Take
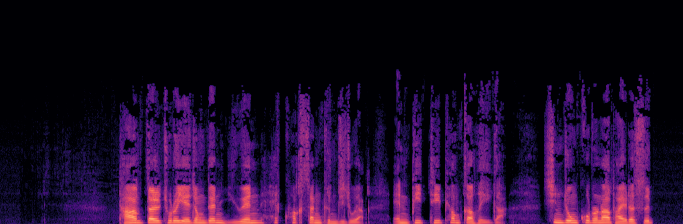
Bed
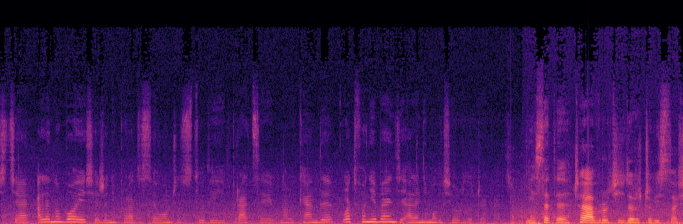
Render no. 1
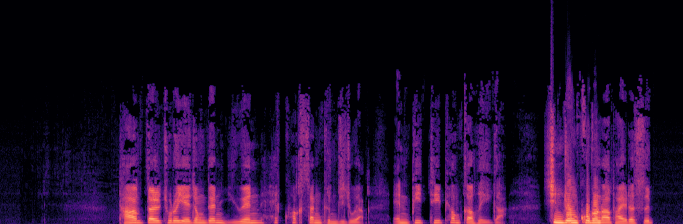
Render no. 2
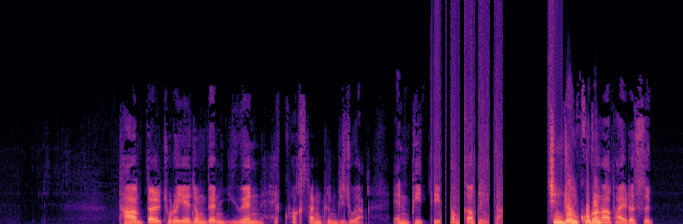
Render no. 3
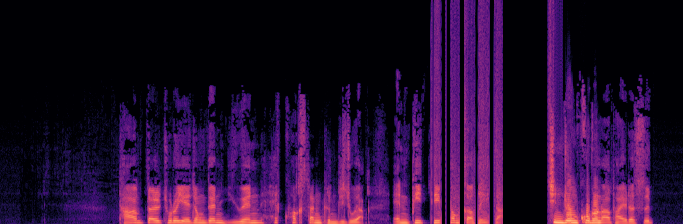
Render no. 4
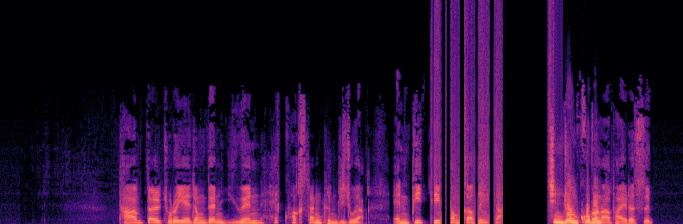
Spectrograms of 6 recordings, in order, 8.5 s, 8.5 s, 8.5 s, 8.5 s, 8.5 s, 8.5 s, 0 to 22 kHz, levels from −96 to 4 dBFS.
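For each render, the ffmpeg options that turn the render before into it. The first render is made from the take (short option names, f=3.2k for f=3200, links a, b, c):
-filter_complex "[0:a]asplit=3[a][b][c];[a]afade=t=out:st=6.88:d=0.02[d];[b]aeval=exprs='0.355*sin(PI/2*2.51*val(0)/0.355)':c=same,afade=t=in:st=6.88:d=0.02,afade=t=out:st=7.5:d=0.02[e];[c]afade=t=in:st=7.5:d=0.02[f];[d][e][f]amix=inputs=3:normalize=0"
-filter_complex "[0:a]asettb=1/sr,asplit=3[a][b][c];[a]atrim=end=1.704[d];[b]atrim=start=1.7:end=2.55,asetpts=PTS-STARTPTS,afade=t=in:d=0.004:c=qsin,afade=t=out:st=0.846:d=0.004:c=qsin,lowpass=f=3.2k:p=1[e];[c]atrim=start=2.546[f];[d][e]acrossfade=d=0.004:c1=hsin:c2=qsin[g];[g][f]acrossfade=d=0.004:c1=qsin:c2=hsin,asettb=1/sr,asplit=3[h][i][j];[h]atrim=end=3.824[k];[i]atrim=start=3.82:end=4.29,asetpts=PTS-STARTPTS,afade=t=in:d=0.004:c=qsin,afade=t=out:st=0.466:d=0.004:c=qsin,lowpass=3.1k[l];[j]atrim=start=4.286[m];[k][l]acrossfade=d=0.004:c1=hsin:c2=qsin[n];[n][m]acrossfade=d=0.004:c1=qsin:c2=hsin,asettb=1/sr,asplit=3[o][p][q];[o]atrim=end=5.384[r];[p]atrim=start=5.38:end=7.04,asetpts=PTS-STARTPTS,afade=t=in:d=0.004:c=qsin,afade=t=out:st=1.656:d=0.004:c=qsin,aeval=exprs='val(0)*gte(abs(val(0)),0.0251)':c=same[s];[q]atrim=start=7.036[t];[r][s]acrossfade=d=0.004:c1=hsin:c2=qsin[u];[u][t]acrossfade=d=0.004:c1=qsin:c2=hsin"
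-af "dynaudnorm=f=490:g=7:m=11.5dB,alimiter=limit=-10.5dB:level=0:latency=1:release=77"
-af "volume=1.5dB"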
